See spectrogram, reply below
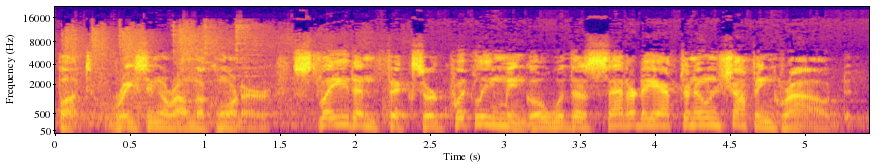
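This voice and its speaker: A man's voice: mid-range voice, huge pitch swings, a little fast. A man reading dramatic scripted narration for a comic-book story. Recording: loud music under the voice.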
